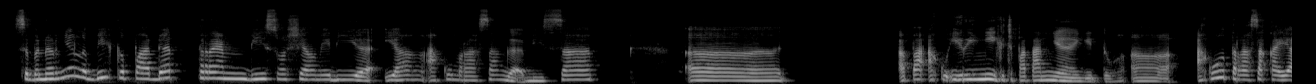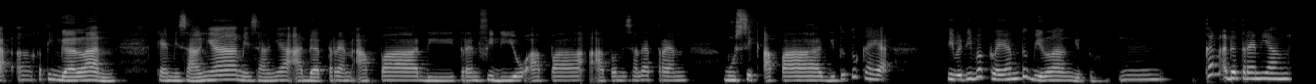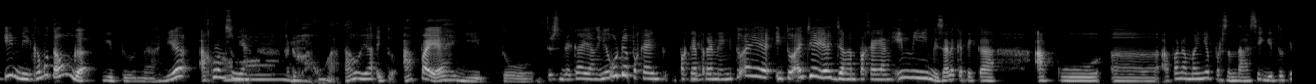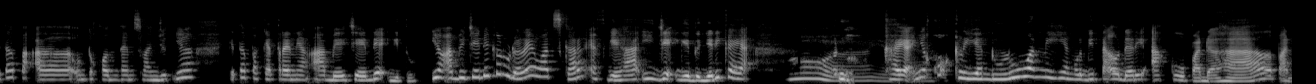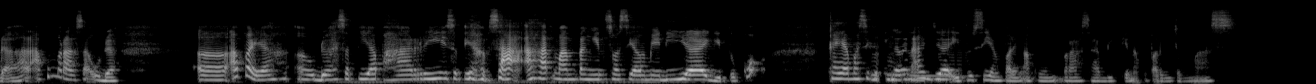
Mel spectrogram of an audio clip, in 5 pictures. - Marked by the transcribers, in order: laughing while speaking: "setiap saat"
- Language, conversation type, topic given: Indonesian, advice, Bagaimana cara mengatasi kecemasan saat segala sesuatu berubah dengan cepat?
